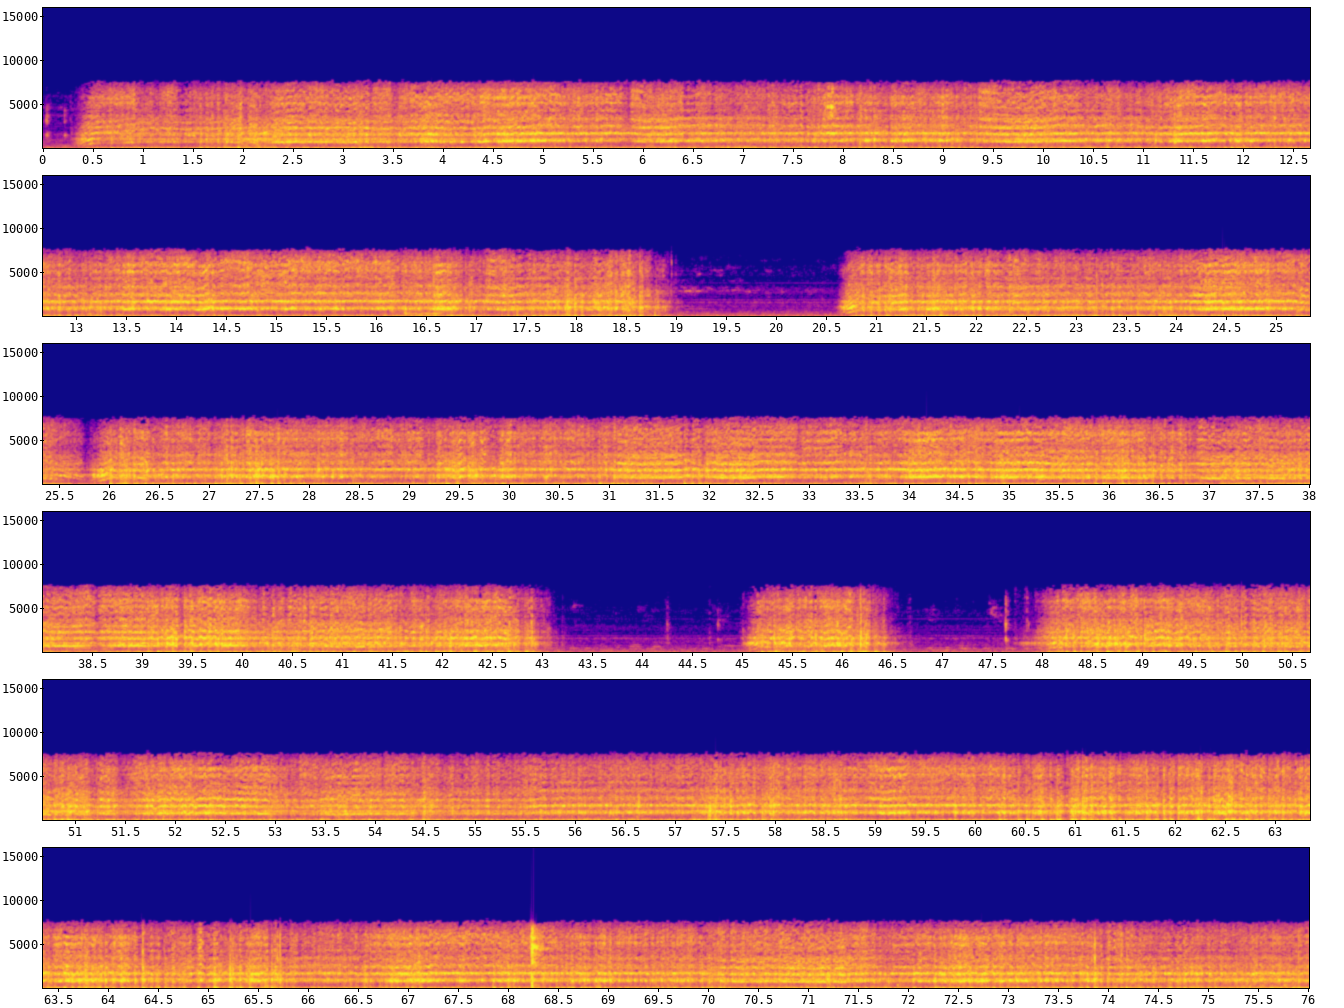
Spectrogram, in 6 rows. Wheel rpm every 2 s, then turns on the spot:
140, 190, 210, 230, 230, 230, 230, 230, 230, 70, 130, 230, 170, 210, 230, 230, 220, 210, 200, 200, 190, 90, 80, 50, 180, 200, 200, 200, 230, 230, 230, 230, 230, 220, 230, 220, 220, 230.
42-44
